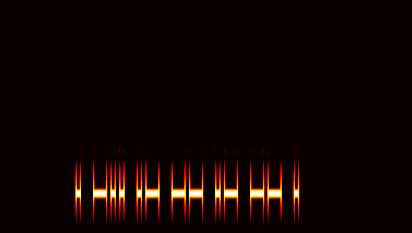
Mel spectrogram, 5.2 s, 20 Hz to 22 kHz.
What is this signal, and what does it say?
Morse code, heard as a keyed tone, about 22 wpm, 690 Hz. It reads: EDAMAME
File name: Difficult Words with Hints - 22wpm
